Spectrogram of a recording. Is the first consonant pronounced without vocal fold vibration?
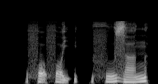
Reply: yes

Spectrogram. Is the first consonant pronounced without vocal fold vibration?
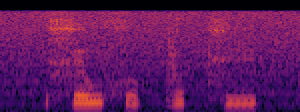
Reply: yes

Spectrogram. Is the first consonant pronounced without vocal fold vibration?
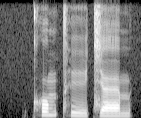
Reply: yes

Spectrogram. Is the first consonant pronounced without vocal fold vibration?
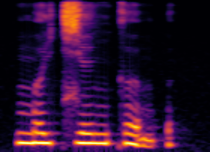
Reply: no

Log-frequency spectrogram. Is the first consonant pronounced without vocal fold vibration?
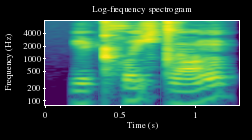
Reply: yes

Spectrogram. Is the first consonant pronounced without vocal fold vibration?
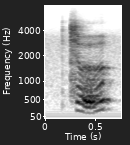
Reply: yes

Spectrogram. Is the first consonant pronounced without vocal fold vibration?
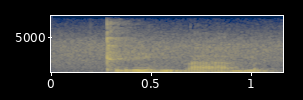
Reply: yes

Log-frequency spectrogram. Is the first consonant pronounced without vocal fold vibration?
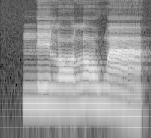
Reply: no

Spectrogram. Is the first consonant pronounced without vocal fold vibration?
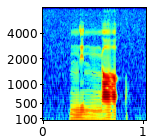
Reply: no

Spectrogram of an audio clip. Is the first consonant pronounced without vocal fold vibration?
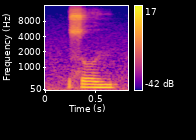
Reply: yes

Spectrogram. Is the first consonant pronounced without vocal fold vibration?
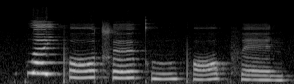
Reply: yes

